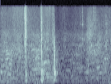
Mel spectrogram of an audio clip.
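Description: Heavy knife chopping fish on a wooden chopping block: three sharp chops in quick succession about half a second to a second in.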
